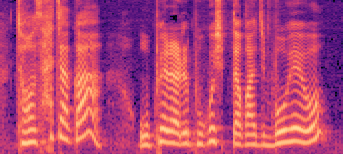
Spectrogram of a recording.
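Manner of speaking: mocking tone. Reading a story, the ticket clerk responds after the manager's answer; teasing. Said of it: "놀리듯 말했어요".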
